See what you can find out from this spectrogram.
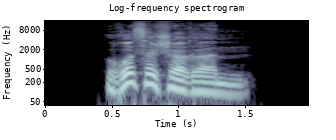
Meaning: strong dative masculine/neuter singular comparative degree of russisch
- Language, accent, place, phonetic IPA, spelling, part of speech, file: German, Germany, Berlin, [ˈʁʊsɪʃəʁəm], russischerem, adjective, De-russischerem.ogg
